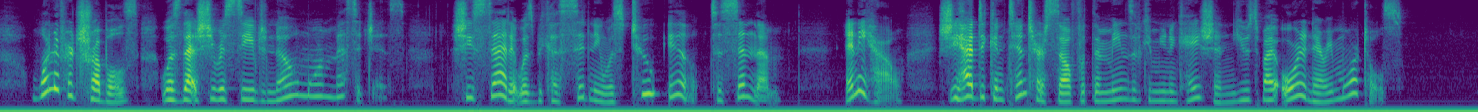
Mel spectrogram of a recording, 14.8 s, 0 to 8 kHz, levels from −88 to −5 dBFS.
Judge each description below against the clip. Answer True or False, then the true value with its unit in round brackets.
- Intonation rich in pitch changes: True (6.6 semitones)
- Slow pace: False (155 wpm)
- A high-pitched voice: True (240 Hz)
